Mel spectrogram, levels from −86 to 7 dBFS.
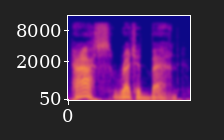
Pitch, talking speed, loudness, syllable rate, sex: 125 Hz, 100 wpm, -19 LUFS, 2.4 syllables/s, male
